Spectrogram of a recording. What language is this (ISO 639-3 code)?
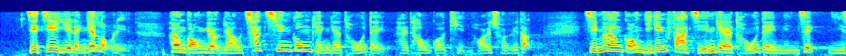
yue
